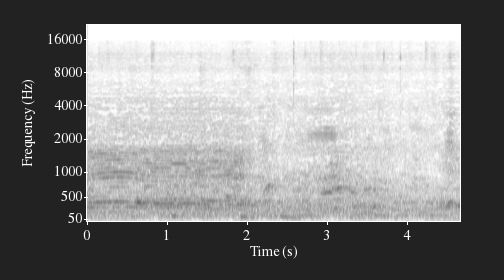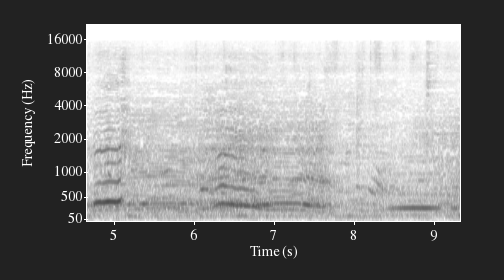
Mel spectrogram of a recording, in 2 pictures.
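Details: A rampaging cow running toward a stall, with goats nearby also agitated. Low drawn-out lowing opens the recording, then wavering calls, over people's voices and background noise.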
